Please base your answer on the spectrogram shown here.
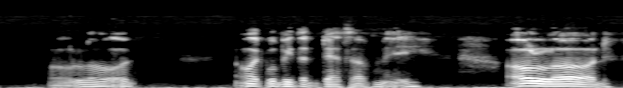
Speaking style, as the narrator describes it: moaned the man in a louder voice

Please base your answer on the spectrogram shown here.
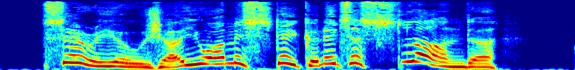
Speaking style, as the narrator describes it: cried my uncle, turning crimson and looking terribly embarrassed

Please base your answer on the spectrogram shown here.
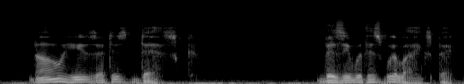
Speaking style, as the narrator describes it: Michael Ivanovitch went on, lowering his voice

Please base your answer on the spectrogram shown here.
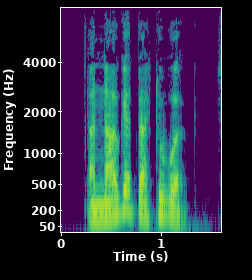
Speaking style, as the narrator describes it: she said impatiently

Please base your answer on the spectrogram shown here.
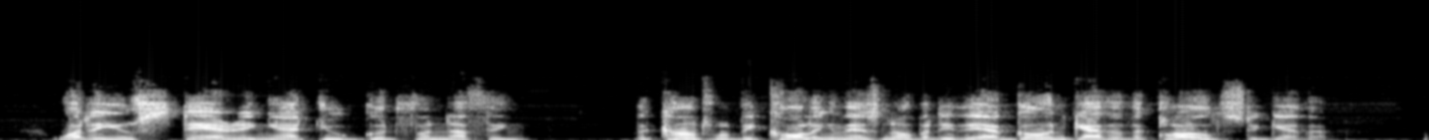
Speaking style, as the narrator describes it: Old Daniel Terentich, the Count's valet, shouted

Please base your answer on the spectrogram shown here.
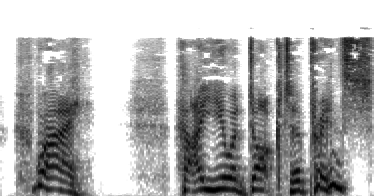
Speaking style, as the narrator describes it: he cried, as simply and good-humouredly as he could

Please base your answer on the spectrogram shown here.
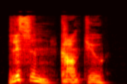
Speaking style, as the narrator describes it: Reuben intoned his answer for extra emphasis

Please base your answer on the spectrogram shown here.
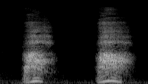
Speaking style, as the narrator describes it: whispered Monte Cristo, with a smile of disappointment

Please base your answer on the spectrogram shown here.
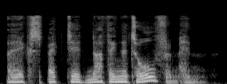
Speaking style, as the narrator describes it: she replied, quietly enough to all outward seeming, yet with a note of irritation in her tone

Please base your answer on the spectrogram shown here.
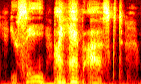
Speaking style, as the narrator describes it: whispered Natasha to her little brother and to Pierre

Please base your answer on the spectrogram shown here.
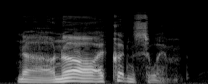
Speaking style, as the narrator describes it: sighed

